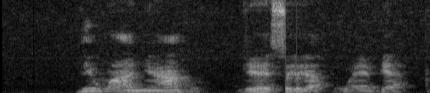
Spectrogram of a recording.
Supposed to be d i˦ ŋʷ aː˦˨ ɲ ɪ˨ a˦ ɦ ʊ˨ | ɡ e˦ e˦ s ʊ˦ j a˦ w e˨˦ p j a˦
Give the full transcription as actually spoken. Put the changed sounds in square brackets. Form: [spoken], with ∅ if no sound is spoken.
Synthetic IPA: d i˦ ŋʷ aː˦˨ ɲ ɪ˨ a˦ ɦ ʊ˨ | ɡ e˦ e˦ s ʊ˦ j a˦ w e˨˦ [b] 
